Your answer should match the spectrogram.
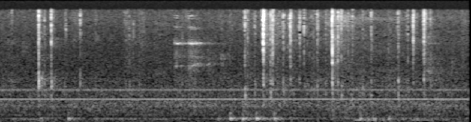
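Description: Faint typing on a laptop keyboard: irregular single keystrokes and short runs of keys, busier in the second half, over a faint steady whine.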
